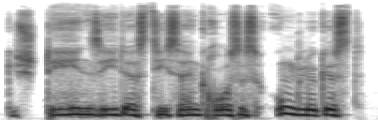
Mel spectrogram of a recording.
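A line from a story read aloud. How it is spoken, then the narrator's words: Hoarse voice. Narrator (German): sagte er mit heiserer Stimme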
